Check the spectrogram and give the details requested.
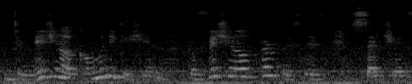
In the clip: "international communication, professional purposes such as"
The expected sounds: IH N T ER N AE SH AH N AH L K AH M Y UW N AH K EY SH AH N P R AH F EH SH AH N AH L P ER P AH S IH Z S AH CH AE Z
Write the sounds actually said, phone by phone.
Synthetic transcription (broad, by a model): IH N T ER N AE SH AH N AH L K AH M Y UW N AH K EY SH AH N P R AH F EH SH AH N AH L P ER P AH S IH Z S AH CH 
